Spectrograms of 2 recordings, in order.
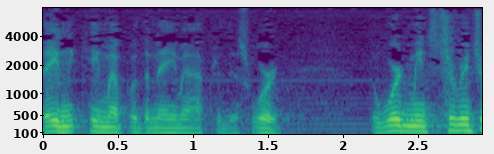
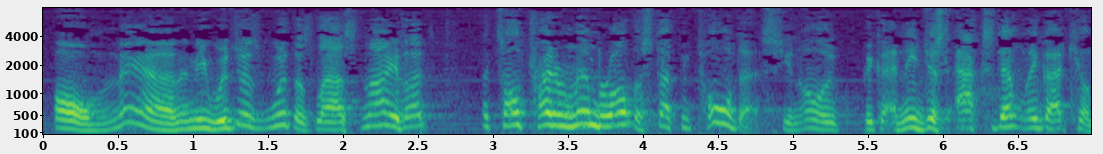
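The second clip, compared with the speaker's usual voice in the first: high, loud mock-lament of a shocked disciple; mock mourning disciple; 10 semitones higher, 7 dB louder than usual. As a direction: ham up the shocked friend, high and bright. Mock disciples mourning after accident.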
